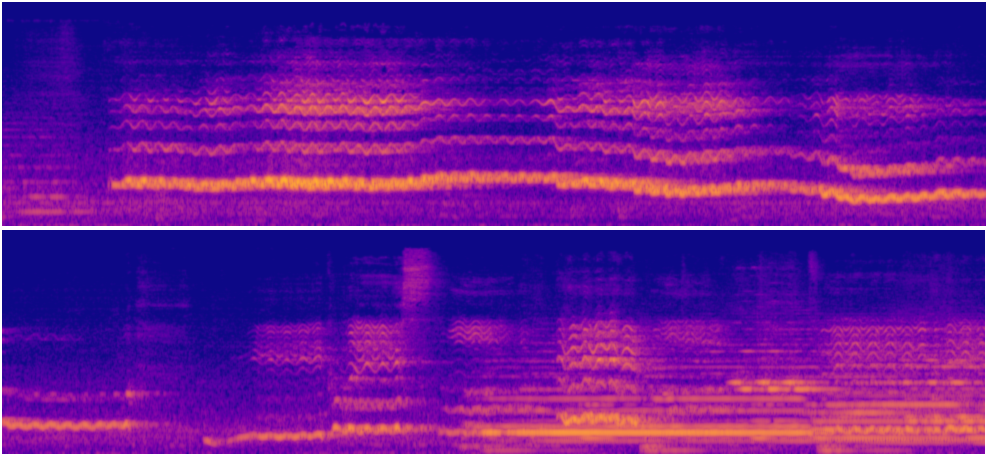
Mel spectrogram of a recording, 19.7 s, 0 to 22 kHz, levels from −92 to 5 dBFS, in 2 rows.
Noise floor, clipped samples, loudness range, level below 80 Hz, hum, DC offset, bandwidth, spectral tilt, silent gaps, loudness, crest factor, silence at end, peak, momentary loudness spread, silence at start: -54 dBFS; under 0.1%; 14 LU; -58 dBFS; none; under 0.1%; 14 kHz; -3.5 dB/octave; none; -24 LUFS; 18 dB; 0 s; -6 dBFS; 15 LU; 0.2 s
